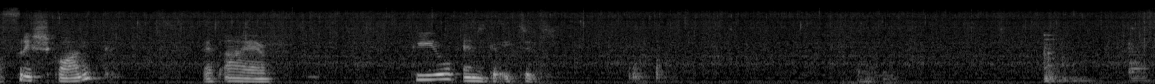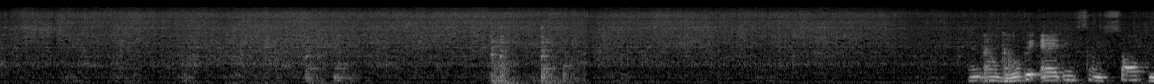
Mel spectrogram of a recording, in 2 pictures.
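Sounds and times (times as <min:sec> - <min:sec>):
vegetables sizzling in oil: 0:00.0 - 0:23.0.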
